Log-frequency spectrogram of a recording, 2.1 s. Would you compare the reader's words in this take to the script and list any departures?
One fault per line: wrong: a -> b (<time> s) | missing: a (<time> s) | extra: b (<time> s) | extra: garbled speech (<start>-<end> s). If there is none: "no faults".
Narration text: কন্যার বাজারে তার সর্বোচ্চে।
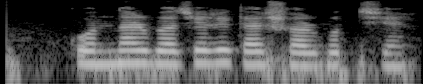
no faults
